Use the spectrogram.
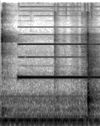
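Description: A kitchen oven sounds a single steady electronic beep, clear and moderately loud, to signal it has finished preheating, with faint room hum underneath.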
